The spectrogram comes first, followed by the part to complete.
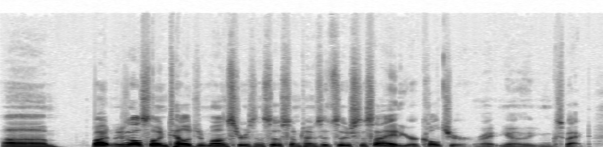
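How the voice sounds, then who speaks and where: Reading a game rulebook aloud on his own show, a middle-aged host adds casual asides and stumbles with many fillers and restarts between passages. His slightly high, dark voice swings widely in pitch, but his dry throat is making it fade. The recording is dry.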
